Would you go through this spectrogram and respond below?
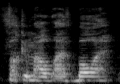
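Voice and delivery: loud mock-angry accusation; mock screamed accusation. Husband confronting the younger assistant, loud mock accusation. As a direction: hit it hard like a jealous husband. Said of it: "James is screaming at them".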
